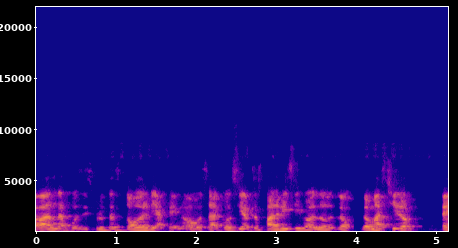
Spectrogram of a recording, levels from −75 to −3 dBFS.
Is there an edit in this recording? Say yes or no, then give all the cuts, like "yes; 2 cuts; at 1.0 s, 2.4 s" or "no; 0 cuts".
yes; 1 cut; at 4.0 s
